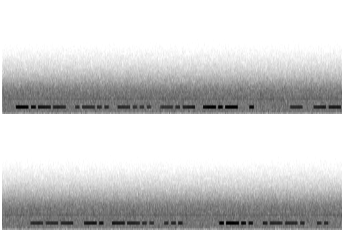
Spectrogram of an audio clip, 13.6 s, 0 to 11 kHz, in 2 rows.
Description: Morse code, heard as a keyed tone, hand-sent with a paddle, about 17 wpm, 760 Hz, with radio static and fading. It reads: YLBKKE TM ONZS LPI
